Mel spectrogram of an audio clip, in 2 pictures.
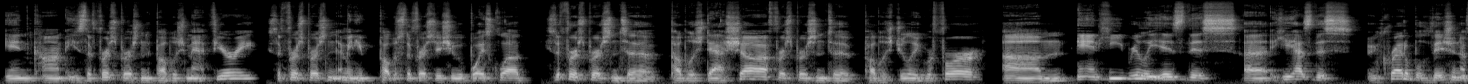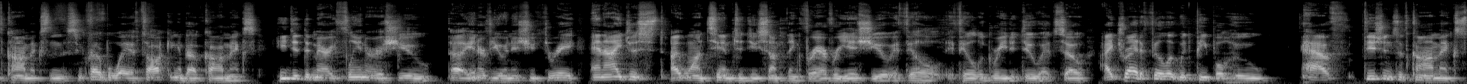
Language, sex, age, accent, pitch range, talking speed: English, male, 20-39, American, 90-100 Hz, 215 wpm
